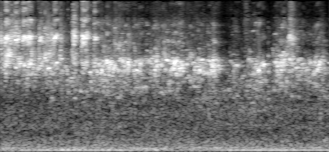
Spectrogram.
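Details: Budgerigar on its swing gives a continuous high scratchy warble punctuated by short sharp chirps in the first half.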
